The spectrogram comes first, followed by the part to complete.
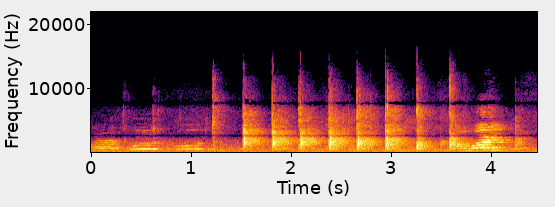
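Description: One person clapping hands close by, about nine sharp claps at roughly three a second, after a second or so of shouted voices.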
